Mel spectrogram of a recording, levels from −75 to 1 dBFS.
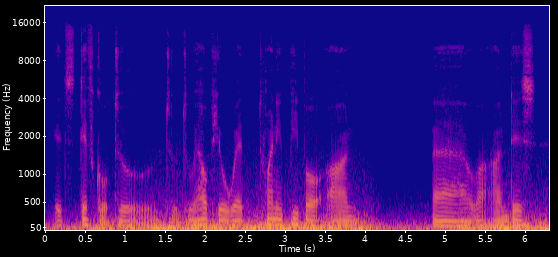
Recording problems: wind noise on the microphone; occasional gusts; 10 dB below the speech

